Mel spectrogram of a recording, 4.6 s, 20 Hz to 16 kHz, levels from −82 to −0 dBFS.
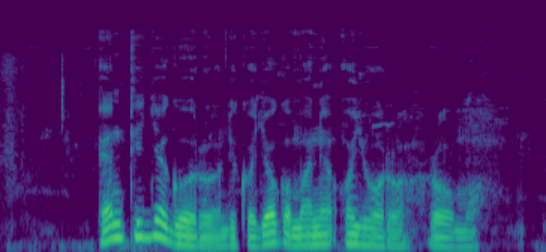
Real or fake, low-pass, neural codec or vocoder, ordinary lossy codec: real; 10.8 kHz; none; AAC, 96 kbps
